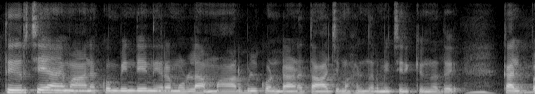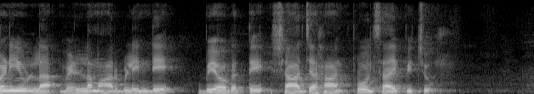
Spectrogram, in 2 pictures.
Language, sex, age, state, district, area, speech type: Malayalam, female, 30-45, Kerala, Malappuram, rural, read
